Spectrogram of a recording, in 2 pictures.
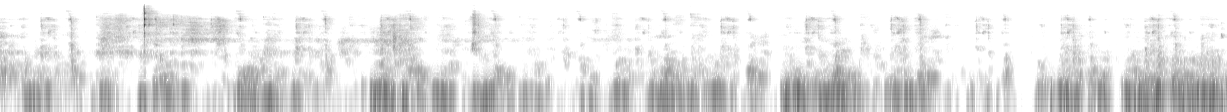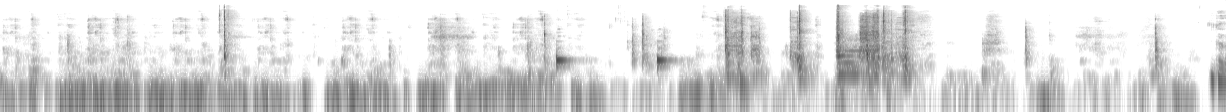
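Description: A sewing machine stitches a flat felled seam with soft, rapid mechanical ticking in several runs, close but quiet, with short pauses and a few sharper clicks near the end.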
